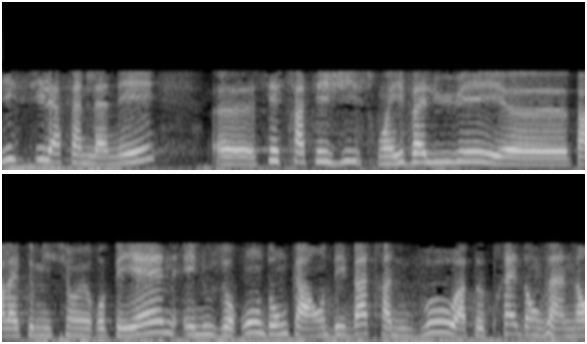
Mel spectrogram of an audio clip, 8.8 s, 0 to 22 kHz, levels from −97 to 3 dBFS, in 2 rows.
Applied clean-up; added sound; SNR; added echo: none; Bird; 16 dB; none.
